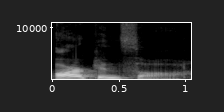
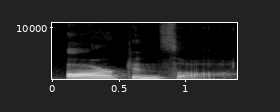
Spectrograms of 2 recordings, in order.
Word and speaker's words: Arkansas: with me Arizona now Arkansas the first syllable is stressed the middle a is a schwa and something big to note in this word the final S is silent the word is Arkansas Arkansas now that you've got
